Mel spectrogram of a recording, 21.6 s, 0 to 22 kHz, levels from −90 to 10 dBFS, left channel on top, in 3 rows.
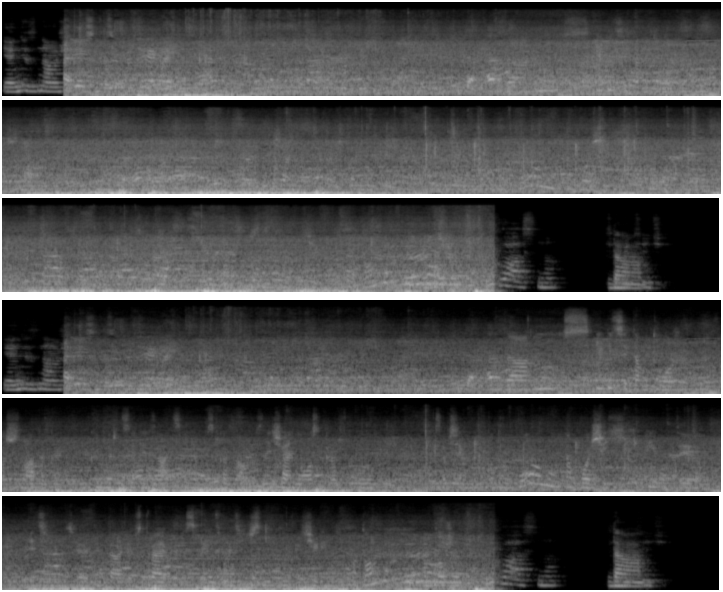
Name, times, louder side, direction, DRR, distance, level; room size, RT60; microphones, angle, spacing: voice 1, 0.0-2.2 2.6-4.2 9.6-10.2 14.4-15.1 18.2-18.5 18.8-19.1 19.4-19.9 20.4-20.9, left 2 dB, 85° left, -3 dB, 3.8 m, -41 dB
sound 1, 0.6-19.3, left 2 dB, 25° left, 0.4 m, -25 dB
sound 2, 4.3-6.8, right 2 dB, 75° right, 2.0 m, -50 dB
voice 2, 4.9-7.8 8.1-11.0 11.5-19.0 20.4-20.9, right 2 dB, 20° right, 7 dB, 0.8 m, -36 dB
11.0 x 4.4 x 3.0 m, 0.33 s
head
